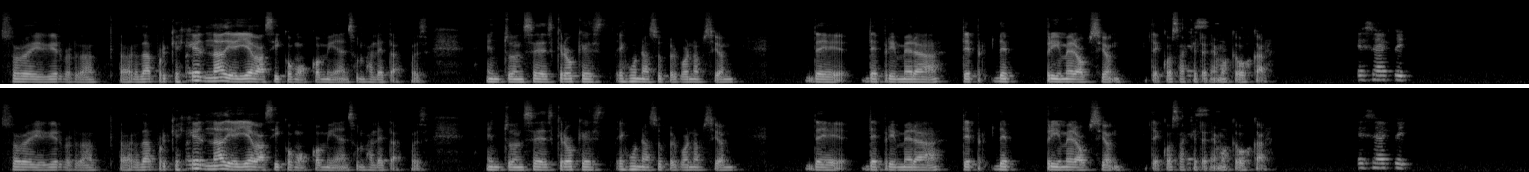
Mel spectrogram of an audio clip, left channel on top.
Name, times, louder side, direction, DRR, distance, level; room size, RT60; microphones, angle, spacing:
voice 1, 0.0-4.6 4.9-7.7 8.1-10.1 10.5-11.2 11.5-12.7, left 1 dB, 10° left, 0.4 m, -31 dB
voice 2, 11.9-12.3 13.6-14.0, left 1 dB, 80° left, 1.3 m, -36 dB
7.2 x 3.0 x 2.2 m
head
